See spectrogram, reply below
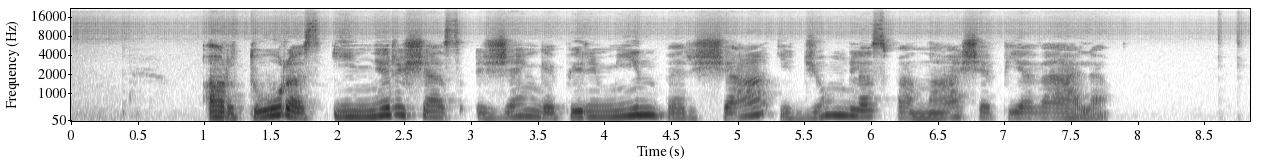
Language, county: Lithuanian, Panevėžys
